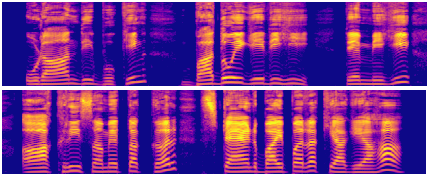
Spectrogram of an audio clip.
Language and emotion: Dogri, fearful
